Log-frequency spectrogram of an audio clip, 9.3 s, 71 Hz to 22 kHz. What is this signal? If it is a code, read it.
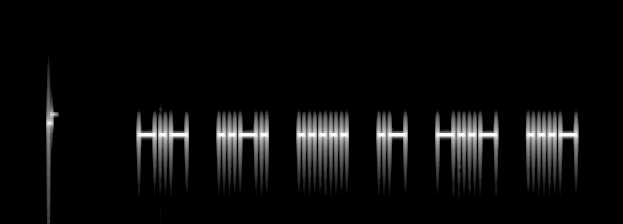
Morse code, heard as a keyed tone, about 15 wpm, spaced as for 11 wpm, 700 Hz. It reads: KF5AXV
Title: USA Call Signs - 6 Characters - 2x Character Spacing - 15wpm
